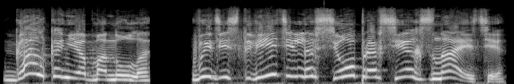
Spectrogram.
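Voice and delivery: impressed, high-pitched heroine; admiring praise. A narrator's reading. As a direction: gush with praise, voice lifted high. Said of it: "восхищённо похвалила его".

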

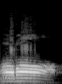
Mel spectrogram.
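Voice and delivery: را said thick and full; heavy ra. Shown as a demonstration. Teacher isolating the syllable, heavy ra. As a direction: velarize the ر in را. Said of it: "تفخيم".

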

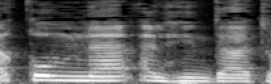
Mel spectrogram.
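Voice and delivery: قمنا slow, held -naa, apart from الهندات; rejected plural nun. Shown as a demonstration. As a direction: stretch the ending of قمنا before الهندات. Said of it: "هذه هي لغة أكلوني البراغيث". («قمنا الهندات» ببطء مع مدّ النون)

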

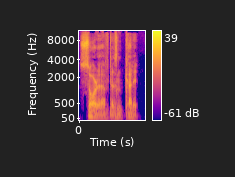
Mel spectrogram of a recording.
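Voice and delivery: low-pitched sneer from a bounty hunter. A narrator's reading. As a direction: dismiss him with low contempt. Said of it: "Nail sneered".

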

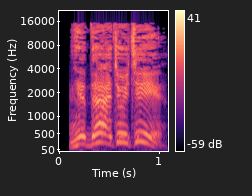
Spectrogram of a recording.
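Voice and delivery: high, loud shouted order; крик. A narrator's reading. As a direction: shout it to the whole squad. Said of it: "закричал Карасик". (громкий крик командира)

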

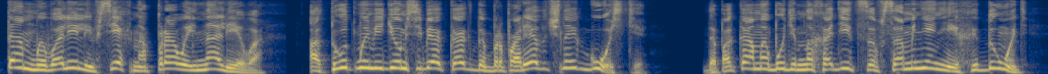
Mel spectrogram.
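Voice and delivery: high-pitched, insistent argument; heated tirade. Acted. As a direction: press the case with agitated urgency. Hothead presses his angry argument. (горячий спор высоким голосом)

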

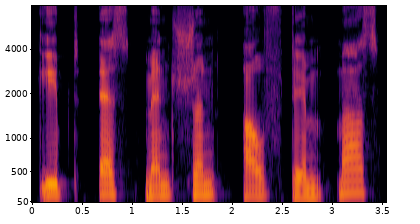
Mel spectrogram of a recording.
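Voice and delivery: monotonous beginner reader, each word separate; monotone spelling voice. A narrator's reading. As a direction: read laboriously in one unvarying tone. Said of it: "buchstabierte die eintönige Stimme".

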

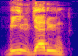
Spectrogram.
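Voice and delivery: high urgent call; mild narrated shout. A narrator's reading. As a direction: call him to hurry. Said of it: "kiáltotta Ben".

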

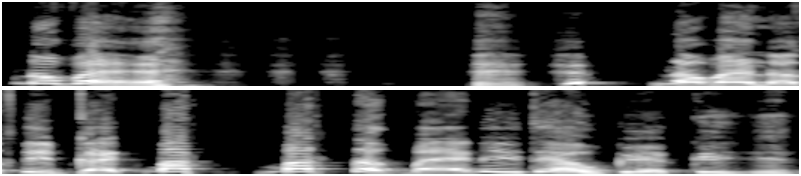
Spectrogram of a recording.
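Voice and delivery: put-on high, loud whimpering old mother's voice; a mother pleading through sniffles, pitched far up; high whining old woman's voice; sniffling old mother. A narrator's reading. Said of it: "mà sụt sùi".

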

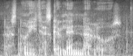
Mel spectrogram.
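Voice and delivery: tonlos geflüstert; flüstern. Acted. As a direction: ganz leise, kaum hörbar. Schleichen zur Tür hinauf. (flüsternd kurz vor der Tür)

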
